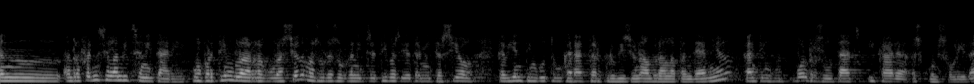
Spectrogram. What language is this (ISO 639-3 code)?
cat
